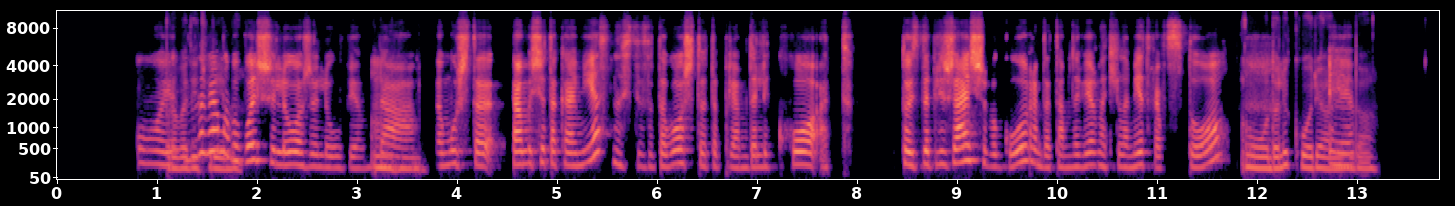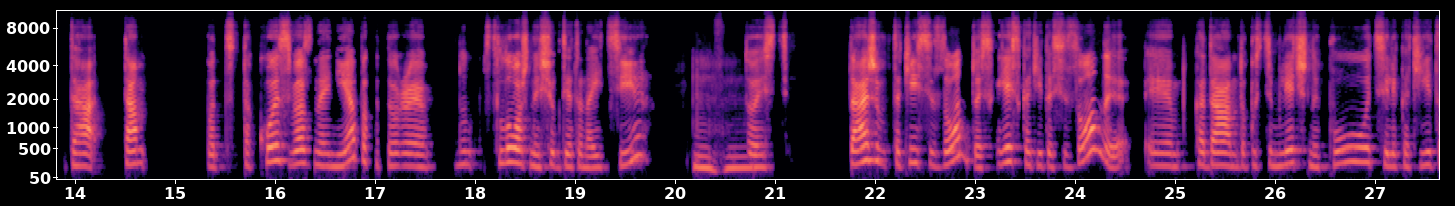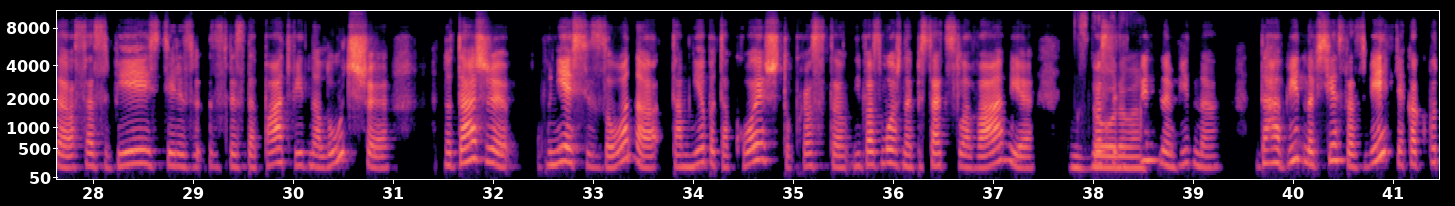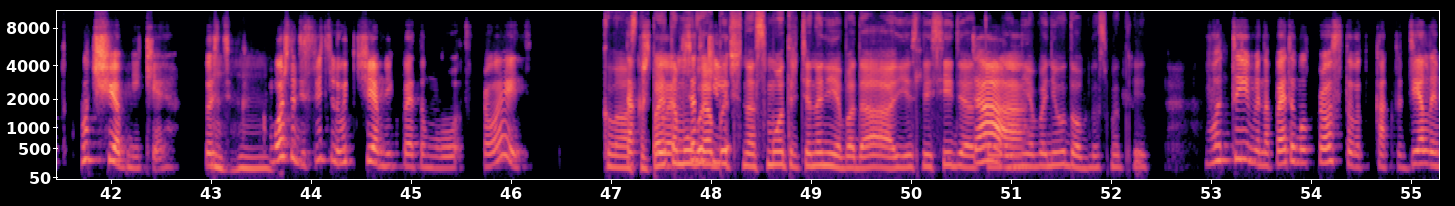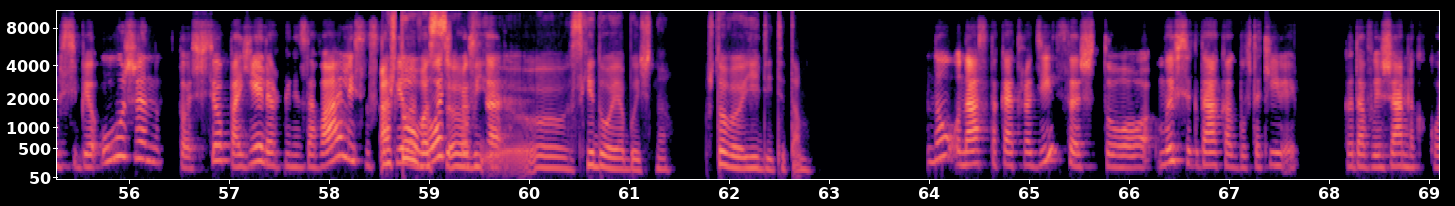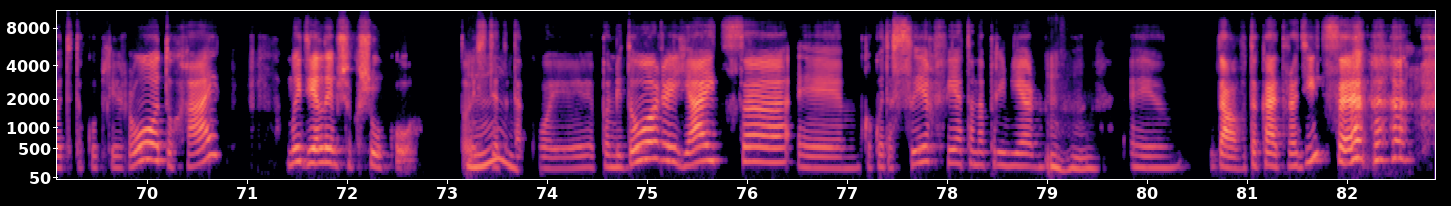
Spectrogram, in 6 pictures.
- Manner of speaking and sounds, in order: other background noise; tapping; laugh
- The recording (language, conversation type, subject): Russian, podcast, Какое твоё любимое место на природе и почему?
